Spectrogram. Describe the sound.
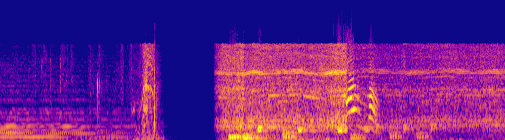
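A household vacuum cleaner runs with a loud, steady whirring roar that starts after a short gap of silence and holds at an even pitch, while people talk over it.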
